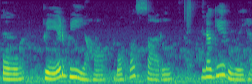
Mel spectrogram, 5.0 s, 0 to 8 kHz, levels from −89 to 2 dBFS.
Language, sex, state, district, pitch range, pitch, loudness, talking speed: Hindi, female, Punjab, Pathankot, 180-260 Hz, 200 Hz, -15 LUFS, 105 wpm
